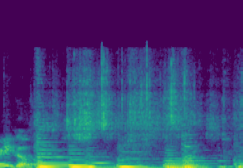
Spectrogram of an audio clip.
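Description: Live music for a dance: a small string instrument like a ukulele played with shaken rattles, and voices carrying the tune in held notes.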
